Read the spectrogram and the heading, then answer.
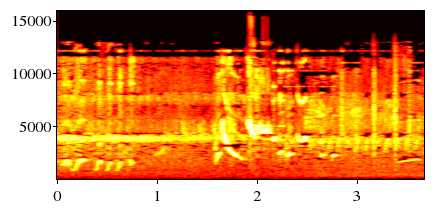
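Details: White-rumped shama song against a steady hiss of background noise: a few quick rising whistles, then a burst of sharp, high, swooping notes and short chirps.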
